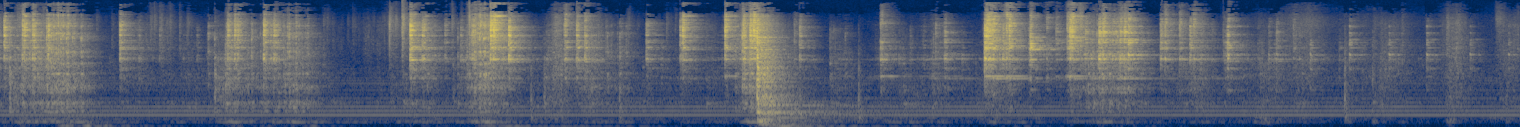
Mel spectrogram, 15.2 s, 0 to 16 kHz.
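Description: Hand chain of a chain hoist rattling and clanking in irregular bursts as a V8 engine is lowered into a car frame, with one heavier clunk about two thirds of the way through, over a steady hum.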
